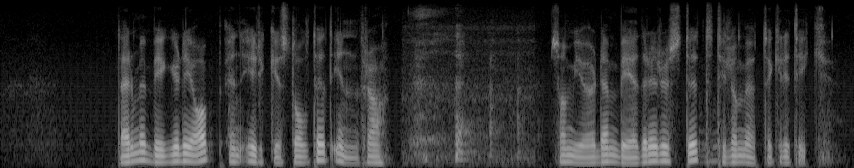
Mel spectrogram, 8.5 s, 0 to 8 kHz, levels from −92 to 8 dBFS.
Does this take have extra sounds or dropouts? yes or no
yes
